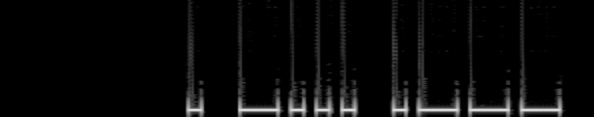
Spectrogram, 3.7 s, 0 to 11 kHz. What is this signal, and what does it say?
Morse code, heard as a keyed tone, about 15 wpm, 700 Hz. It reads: EBJ
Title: Three Challenging Letter-Number Combinations 15wpm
